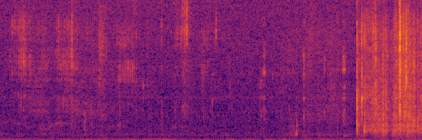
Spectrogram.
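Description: Quiet chewing of french fries with small faint crunches, then near the end a loud rustle of the cardboard fry carton as a hand reaches in for more fries.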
